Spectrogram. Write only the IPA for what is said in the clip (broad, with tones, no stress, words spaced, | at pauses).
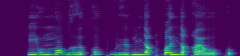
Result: ju˨n̪ɔ˧ɡʱə˨ ko˦k bʱy˨bnʲu˨˦q ɓə˧nʲe˨q jo˨k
